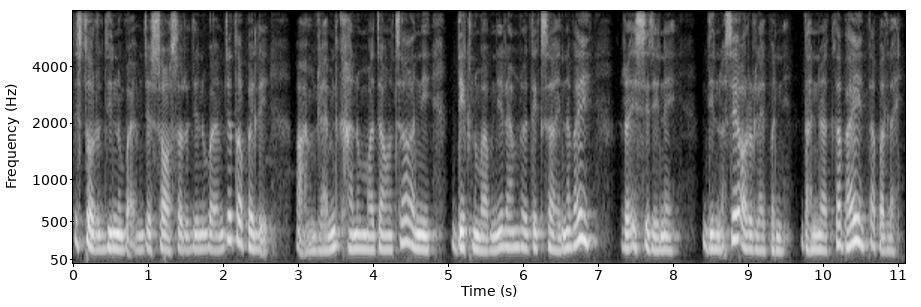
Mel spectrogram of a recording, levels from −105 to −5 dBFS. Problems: none marked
